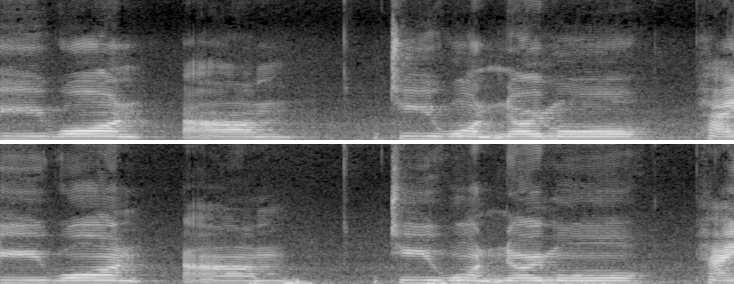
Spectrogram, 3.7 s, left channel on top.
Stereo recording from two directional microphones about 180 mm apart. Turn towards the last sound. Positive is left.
turn(degrees=-20)  # may be behind; listen again after turning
